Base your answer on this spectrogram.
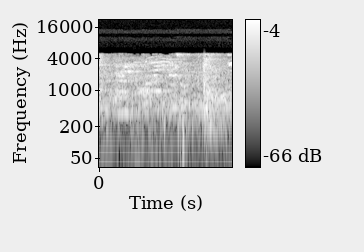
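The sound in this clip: A basketball dribbled on a court during a game: dull rhythmic bounces sit beneath a commentator's steady play-by-play talk.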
